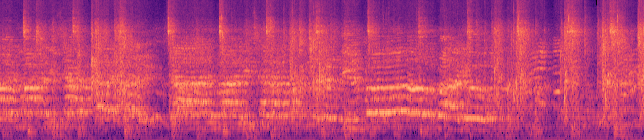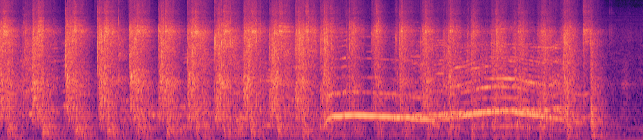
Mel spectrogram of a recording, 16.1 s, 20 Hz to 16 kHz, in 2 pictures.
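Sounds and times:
people clapping in rhythm: 0.0s - 15.7s.

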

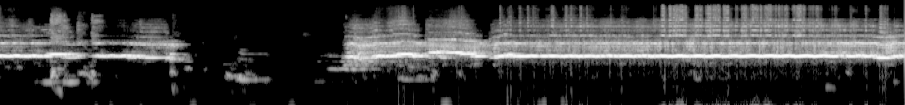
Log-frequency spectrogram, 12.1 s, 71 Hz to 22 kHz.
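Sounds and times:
pipe blown like a flute: 0.0s - 2.7s, 4.3s - 12.0s.

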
